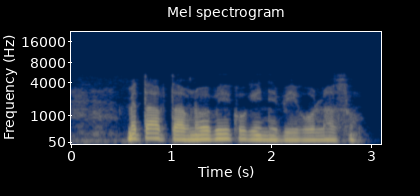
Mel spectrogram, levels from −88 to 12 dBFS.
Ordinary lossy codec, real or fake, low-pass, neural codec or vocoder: AAC, 48 kbps; real; 5.4 kHz; none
